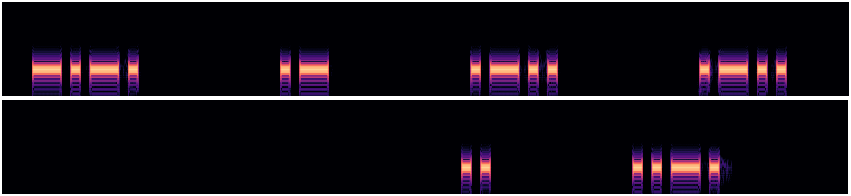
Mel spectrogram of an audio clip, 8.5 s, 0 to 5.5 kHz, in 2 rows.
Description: Morse code, heard as a keyed tone, about 25 wpm, spaced as for 10 wpm, 600 Hz. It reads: CALL IF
